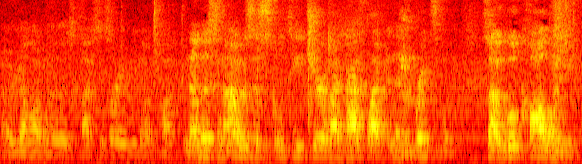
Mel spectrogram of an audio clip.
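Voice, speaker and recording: A man in his fifties who grew up in Thailand, teaching a church class in an animated, joking way and teasing the people in it. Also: medium pitch, fast talker, a little hiss or hum. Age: 50s. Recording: echoey room.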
